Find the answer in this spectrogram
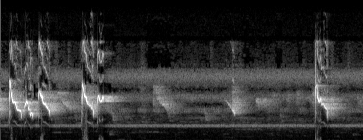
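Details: Oriental white-eye lure song for young birds: a few quick high downslurred twitters at the start, then quieter scattered notes and a final sharp chirp, with a thin steady whine in the background.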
